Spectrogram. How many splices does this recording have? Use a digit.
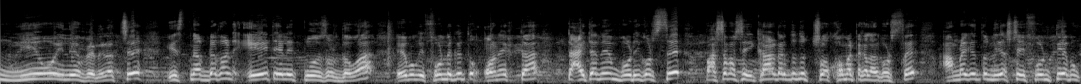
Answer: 0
